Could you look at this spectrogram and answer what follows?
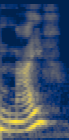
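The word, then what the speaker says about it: knife: इसका अर्थ होता है अगर हम नाइफ शब्द को लेते हैं इसमें भी साइलेंट ही होता है और इस नाइफ का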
